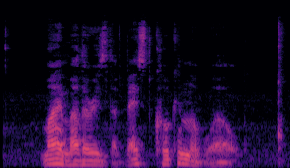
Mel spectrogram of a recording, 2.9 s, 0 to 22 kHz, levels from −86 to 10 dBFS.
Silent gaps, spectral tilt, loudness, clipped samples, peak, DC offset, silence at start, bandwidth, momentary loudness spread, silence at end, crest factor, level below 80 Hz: none; -5.5 dB/octave; -33 LUFS; under 0.1%; -12 dBFS; under 0.1%; 0.4 s; 14 kHz; 17 LU; 0.05 s; 22 dB; -60 dBFS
